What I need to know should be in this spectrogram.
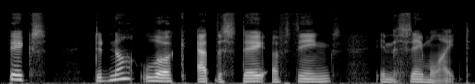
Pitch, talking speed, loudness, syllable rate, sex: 145 Hz, 165 wpm, -23 LUFS, 3.7 syllables/s, male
